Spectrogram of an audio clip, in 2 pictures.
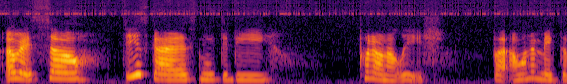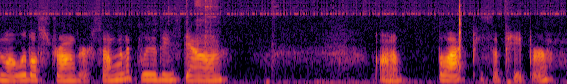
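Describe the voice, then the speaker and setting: A woman hosting a casual live crafting stream, chatty and rambling, with plenty of fillers and soft asides at her craft table. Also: fairly high pitch, fairly even intonation, a little slow, gravelly, pauses often, poor audio. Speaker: crafting livestream host.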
